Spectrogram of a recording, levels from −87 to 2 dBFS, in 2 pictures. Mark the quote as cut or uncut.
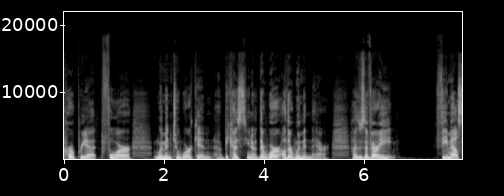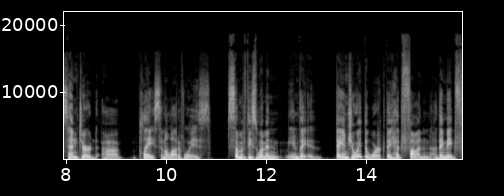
uncut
